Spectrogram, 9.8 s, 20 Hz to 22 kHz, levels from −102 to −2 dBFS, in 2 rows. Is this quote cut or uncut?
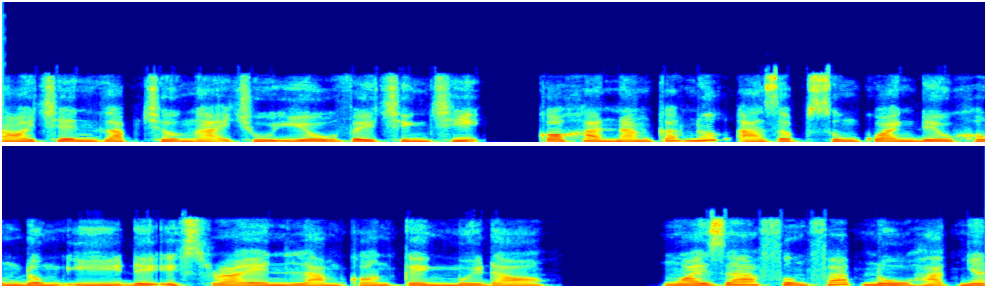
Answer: uncut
